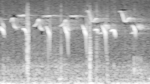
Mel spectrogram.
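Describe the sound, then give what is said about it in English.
Crossbill calls ring out on a hill as a quick series of sharp, high chips, several birds overlapping in an irregular rhythm over a low background rumble, with no talking. “So recording, I'm on my way down the hill and I've met up with crossbills, perhaps the same birds as before.”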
